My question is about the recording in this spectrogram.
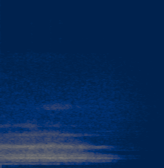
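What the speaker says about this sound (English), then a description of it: "breathing out." A long, breathy exhale during a slow-flow yoga session, close and steady for about a second before fading into silence.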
